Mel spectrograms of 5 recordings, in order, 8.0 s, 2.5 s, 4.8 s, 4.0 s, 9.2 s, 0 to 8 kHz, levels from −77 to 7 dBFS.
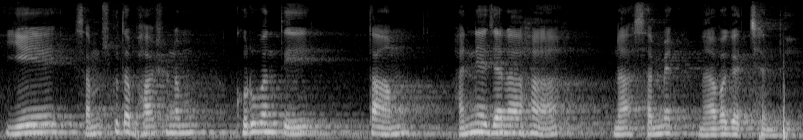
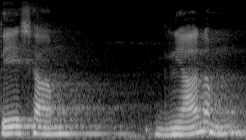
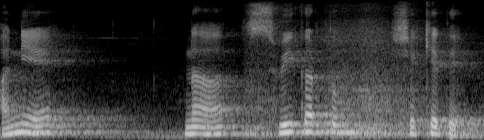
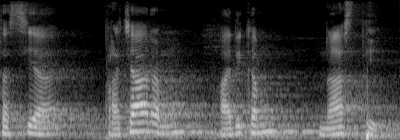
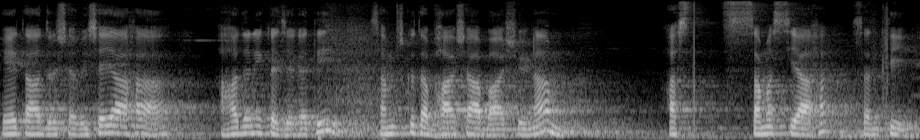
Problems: constant background noise, continuous background conversations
